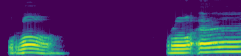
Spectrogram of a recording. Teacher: atau tebal karena di sini huruf ro posisinya berharakat fathah jadi kita mengangkat pangkal lidah supaya huruf ro ini menjadi tebal ro roa mad badal karena ada Hamzah yang bertemu dengan alif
